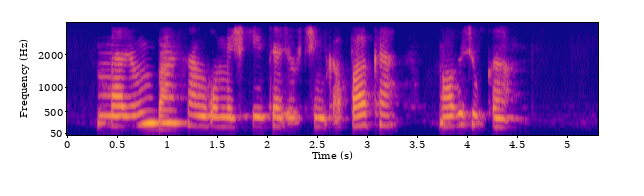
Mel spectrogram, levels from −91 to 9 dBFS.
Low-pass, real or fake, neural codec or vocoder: 3.6 kHz; fake; codec, 16 kHz, 2 kbps, X-Codec, HuBERT features, trained on general audio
